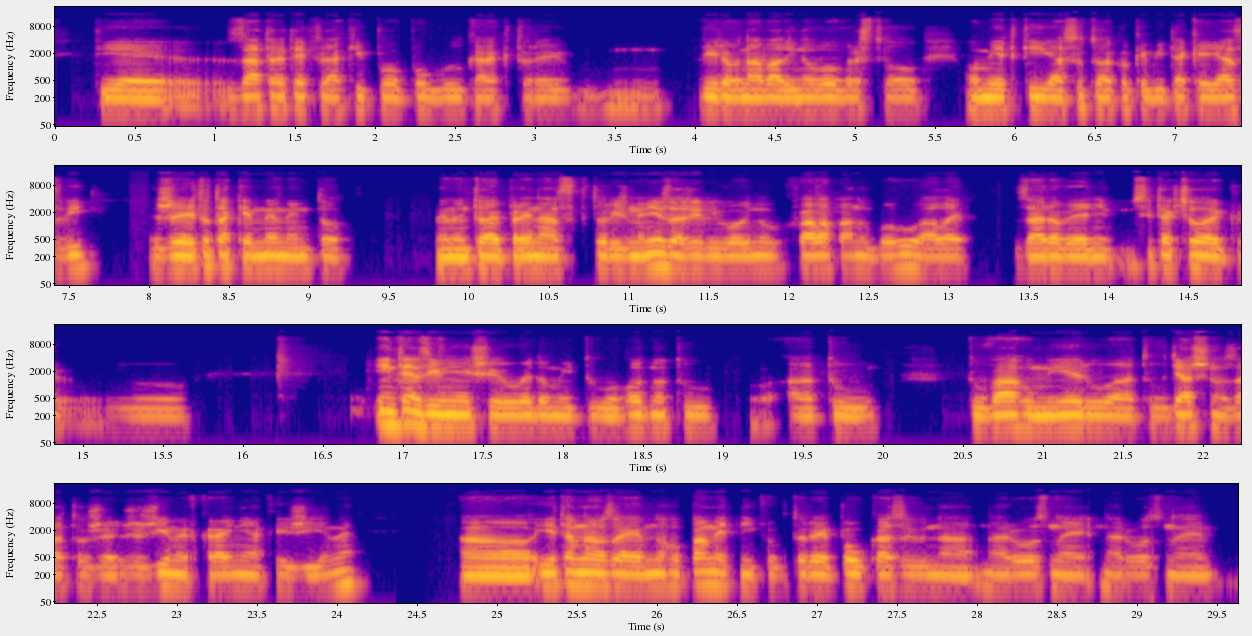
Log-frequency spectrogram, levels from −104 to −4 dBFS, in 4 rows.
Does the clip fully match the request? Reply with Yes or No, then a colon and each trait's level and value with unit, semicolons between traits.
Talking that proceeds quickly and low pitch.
No: average, 145 wpm; low, 105 Hz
